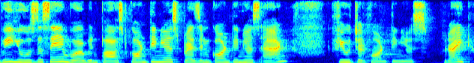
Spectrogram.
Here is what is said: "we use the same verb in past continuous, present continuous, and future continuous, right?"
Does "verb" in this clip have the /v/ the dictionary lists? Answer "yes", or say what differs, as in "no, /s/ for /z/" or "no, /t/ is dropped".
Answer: yes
